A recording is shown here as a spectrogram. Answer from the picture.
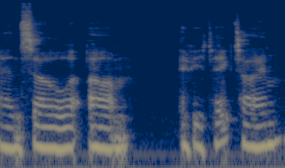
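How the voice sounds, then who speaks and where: A woman with a fairly low pitch and a somewhat breathy voice speaks at a very slow pace with fairly even intonation. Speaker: women's Bible study teacher. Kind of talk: devotional Bible teaching. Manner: halting, many fillers.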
